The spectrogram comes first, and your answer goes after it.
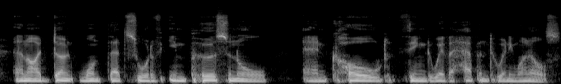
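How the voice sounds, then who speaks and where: Speaking with an Australian accent, a man uses a very deep, low pitch. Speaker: CEO and leadership mentor. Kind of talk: interview answer.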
